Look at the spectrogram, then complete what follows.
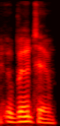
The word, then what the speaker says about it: Ubuntu: I say Ubuntu. The U says itself, Ubuntu, Ubuntu.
